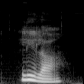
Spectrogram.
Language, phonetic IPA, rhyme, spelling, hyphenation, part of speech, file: Hungarian, [ˈlilɒ], -lɒ, lila, li‧la, adjective, Hu-lila.ogg
- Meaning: purple, violet (color/colour)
